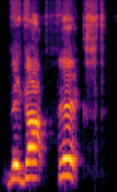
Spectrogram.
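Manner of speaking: slow, high, loud punch; emphatic shout. Real, not acted. Ranter defending the president's fixes, shouting. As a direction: drive each word home angrily. Hammers rebuttal to critics.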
